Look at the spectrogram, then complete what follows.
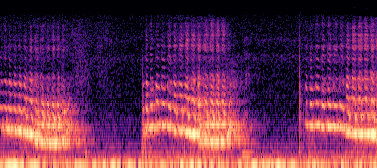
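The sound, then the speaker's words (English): A person imitates a turkey's purr call by fluttering their lips, almost like gargling, producing three rolling, trilling bursts of about a second each. They are fairly loud, with short pauses between them. “What's your, how do you pulling that off, the purr?”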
